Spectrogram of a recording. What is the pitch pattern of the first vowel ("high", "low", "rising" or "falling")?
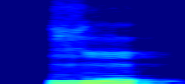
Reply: low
